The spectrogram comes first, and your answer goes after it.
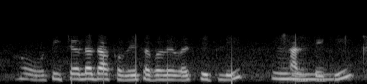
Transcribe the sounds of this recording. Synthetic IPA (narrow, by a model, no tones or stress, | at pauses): ɦoʈ̪it͡ɕəɾlad̪akʰʋesəɡəɭʋjeʋəst̪ʰit̪liː | t͡ɕʰant̪ekiː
